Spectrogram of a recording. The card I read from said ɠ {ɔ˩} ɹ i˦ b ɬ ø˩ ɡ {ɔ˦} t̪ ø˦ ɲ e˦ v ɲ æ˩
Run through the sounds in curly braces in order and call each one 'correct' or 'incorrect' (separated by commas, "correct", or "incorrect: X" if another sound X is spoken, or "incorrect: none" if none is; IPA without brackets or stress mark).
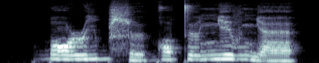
incorrect: ɔ˦, correct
